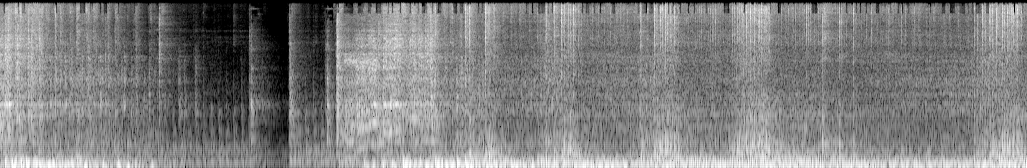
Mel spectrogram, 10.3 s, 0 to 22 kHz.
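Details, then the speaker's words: 670cc Predator engine in a 1969 Renault R10 with new dual OKO carbs and an electric pulse fuel pump, first start after sitting a while. It catches after brief cranking into a fast, slightly lumpy idle, set too high and hindering shifting into gear. "the only problem I'm noticing is the idle seems a little bit high and that causes a lot of problems putting the transmission into gear"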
